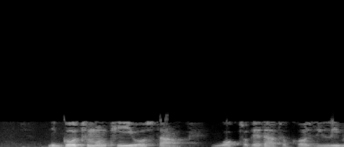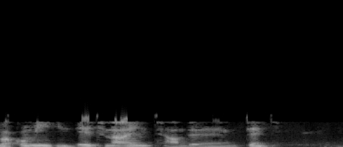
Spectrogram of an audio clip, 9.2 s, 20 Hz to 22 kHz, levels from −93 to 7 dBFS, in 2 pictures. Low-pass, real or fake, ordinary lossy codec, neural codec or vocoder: 7.2 kHz; fake; AAC, 16 kbps; codec, 16 kHz, 2 kbps, X-Codec, WavLM features, trained on Multilingual LibriSpeech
